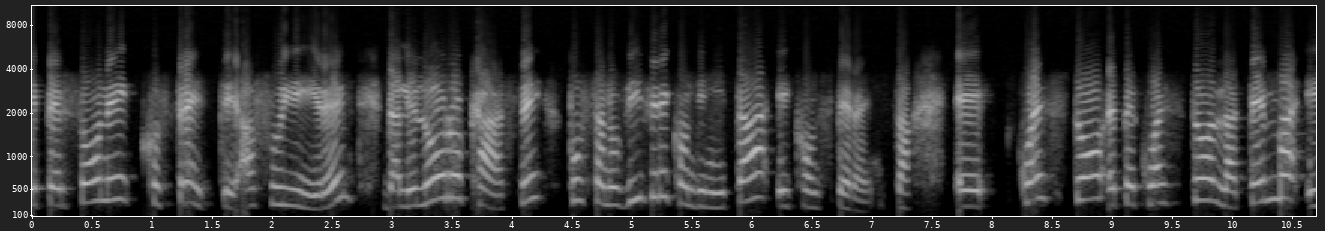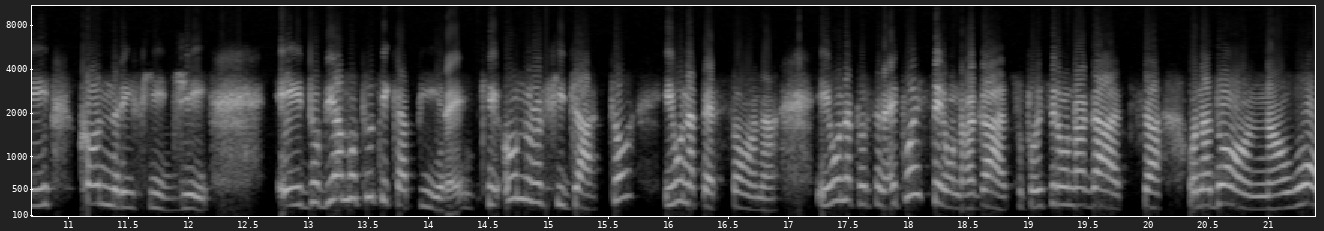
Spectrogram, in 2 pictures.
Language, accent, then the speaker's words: Italian; Morocco; Italian is a second language; now in Australia; sono marocchina, venuto in Australia 5 anni fa e come mai parlo italiano? Facevo il teatro italiano prima e lavoravo prima con l'azienda Lavazza, quindi lavoravo in Marocco e poi in Italia.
